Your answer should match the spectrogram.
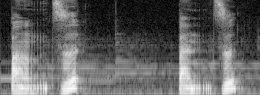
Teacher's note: So that's another third tone, but then a neutral tone following it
